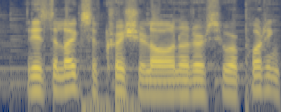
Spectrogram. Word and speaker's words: Crosserlough: Well, we kind of say it like Crosserlough. Crosserlough.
